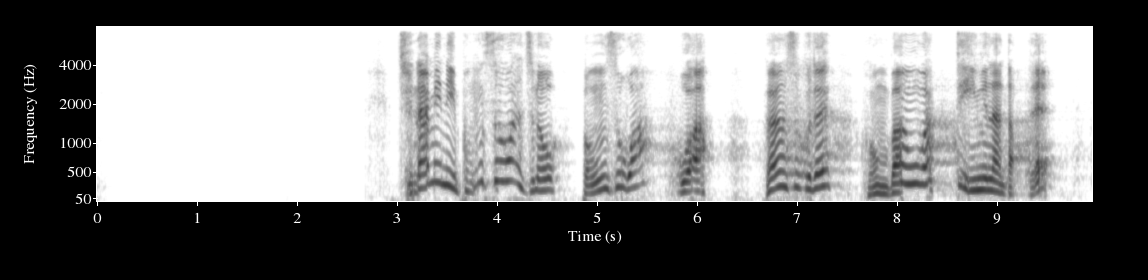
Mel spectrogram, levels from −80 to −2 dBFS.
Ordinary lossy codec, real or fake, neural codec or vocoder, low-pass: none; fake; codec, 16 kHz in and 24 kHz out, 0.4 kbps, LongCat-Audio-Codec, two codebook decoder; 7.2 kHz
